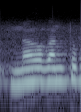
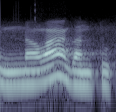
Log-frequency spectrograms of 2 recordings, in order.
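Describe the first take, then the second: First: नवगंतुक as "nav-gantuk"; wrong form. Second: नवागंतुक with a long "vaa"; deliberate na-vaa-gantuk for नवागंतुक; correct form. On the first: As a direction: skip the long a in नवगंतुक. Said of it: "नहीं". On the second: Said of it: "होता है". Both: Shown as a demonstration.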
